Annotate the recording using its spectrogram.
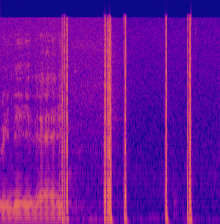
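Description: A person humming a short wordless note for about half a second, followed by a few short sharp clicks or taps.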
